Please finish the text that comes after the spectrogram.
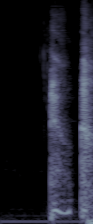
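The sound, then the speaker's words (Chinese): Two loud, harsh coughs in quick succession, the first longer with a throaty rasp, the second short and sharp, with no talking over them. “不好意思，大家这个有点咳嗽”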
